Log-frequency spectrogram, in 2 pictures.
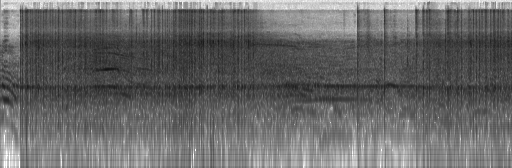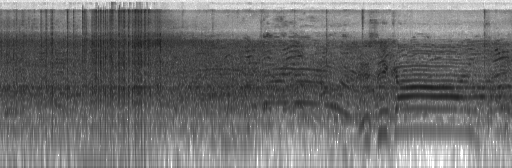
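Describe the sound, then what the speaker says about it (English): A ceremonial volley of rifle fire at an outdoor event makes loud, crackling bangs that echo over a crowd, with people shouting commands and talking throughout. "They are shooting again."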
